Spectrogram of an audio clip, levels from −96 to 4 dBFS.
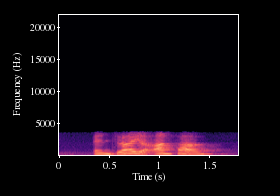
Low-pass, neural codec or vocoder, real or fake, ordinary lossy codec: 3.6 kHz; codec, 16 kHz, 0.8 kbps, ZipCodec; fake; none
